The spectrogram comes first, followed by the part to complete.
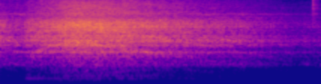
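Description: Food processor pulsed on a bowl of cooked meat and vegetables: the motor runs with a loud whirring rush, then fades away as it spins down.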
